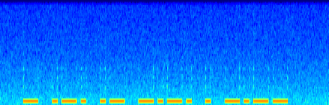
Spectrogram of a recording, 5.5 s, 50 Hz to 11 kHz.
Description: Morse code, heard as a keyed tone, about 15 wpm, 530 Hz. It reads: TRACEY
